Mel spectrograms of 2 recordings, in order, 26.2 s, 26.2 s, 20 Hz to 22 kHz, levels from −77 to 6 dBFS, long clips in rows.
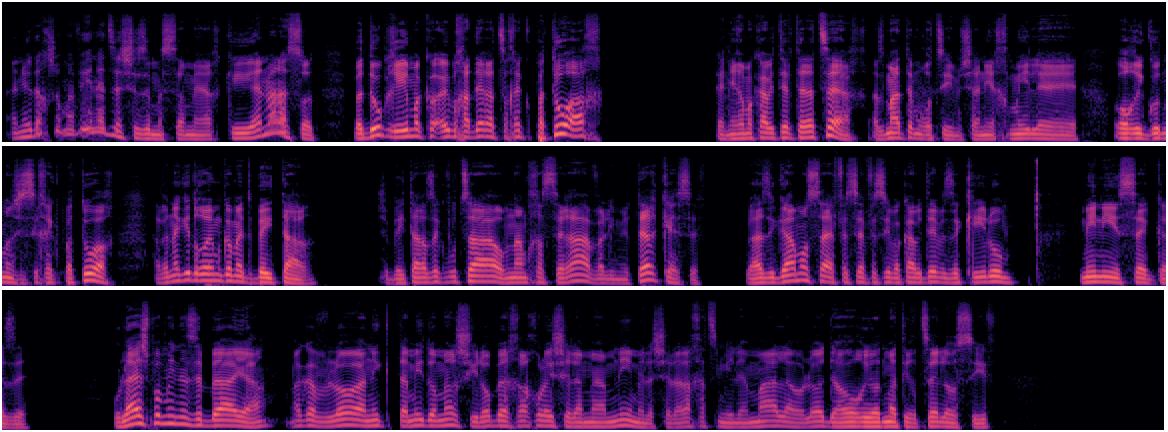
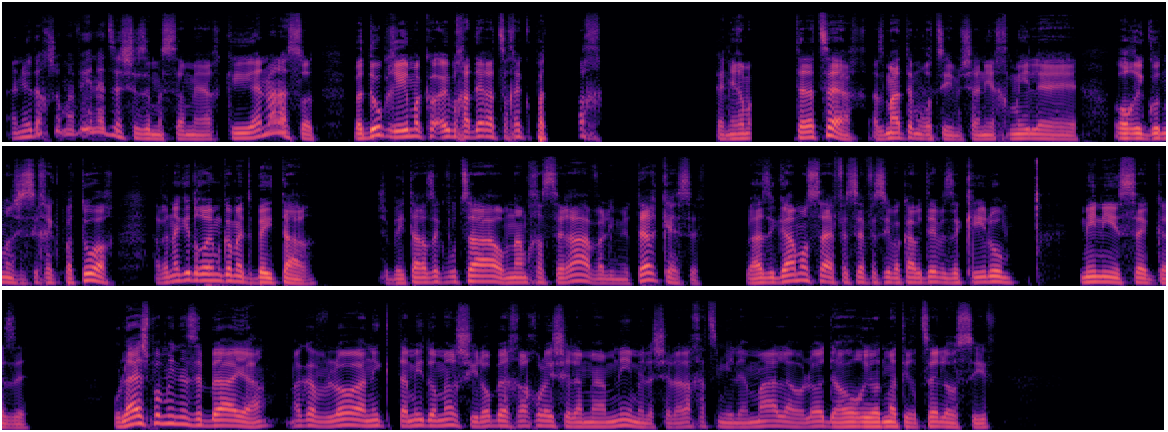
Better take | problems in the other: first | audio cutting out; at 4 s and at 5.5 s

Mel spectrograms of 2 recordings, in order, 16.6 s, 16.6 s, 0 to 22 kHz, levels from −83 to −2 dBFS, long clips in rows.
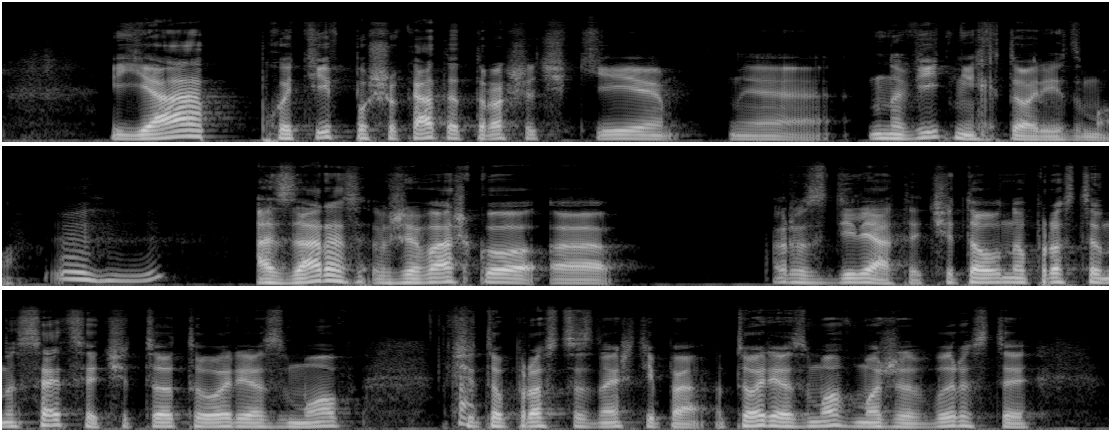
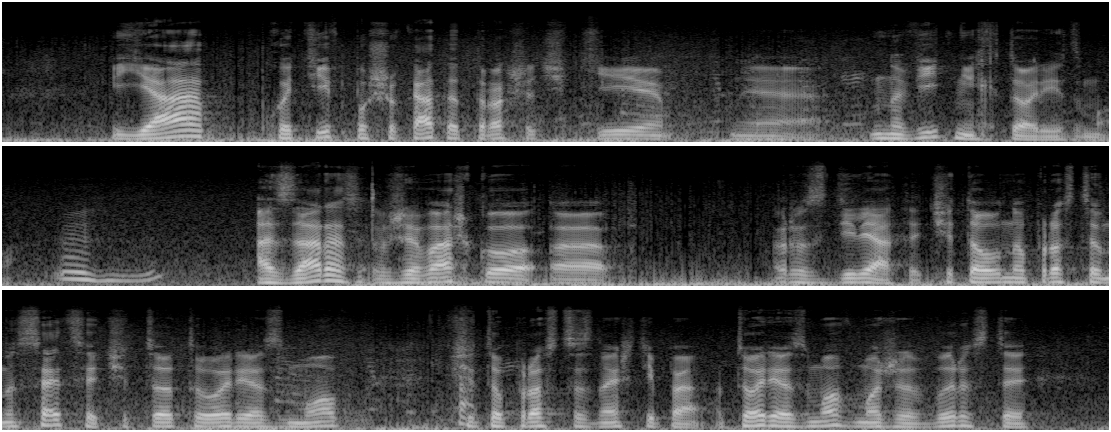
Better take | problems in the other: first | wind noise on the microphone; occasional gusts; 20 dB below the speech

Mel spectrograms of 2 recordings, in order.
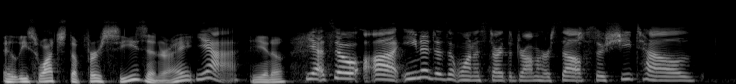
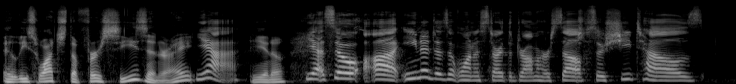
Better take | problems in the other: second | muffled; very slightly; fading above 4 kHz

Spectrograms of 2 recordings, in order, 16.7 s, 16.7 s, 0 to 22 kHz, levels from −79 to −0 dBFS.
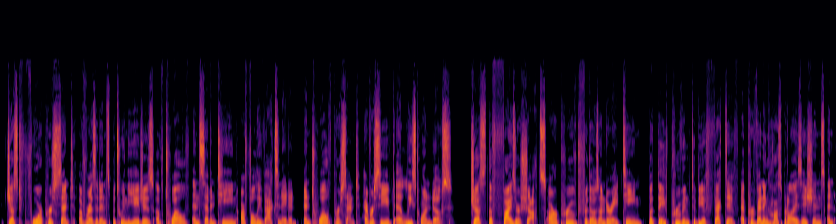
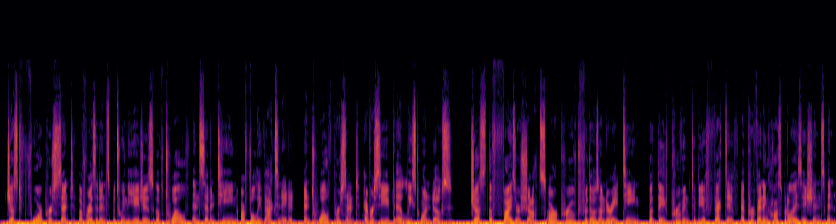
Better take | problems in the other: first | low rumble; noticeable; throughout; 20 dB below the speech

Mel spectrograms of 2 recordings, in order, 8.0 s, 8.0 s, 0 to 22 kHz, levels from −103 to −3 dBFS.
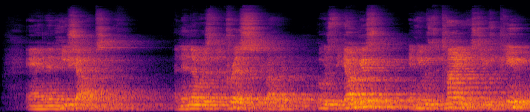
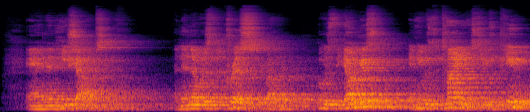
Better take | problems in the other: neither | off-mic speech; far; the same in both // room echo; strong; dies away in 2.4 s; the same in both

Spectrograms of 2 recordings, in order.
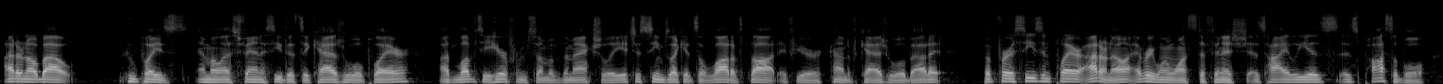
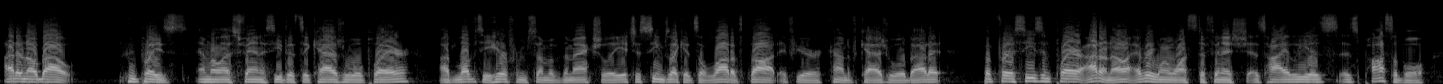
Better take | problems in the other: first | distortion; slight; 9% of the sound clipped

